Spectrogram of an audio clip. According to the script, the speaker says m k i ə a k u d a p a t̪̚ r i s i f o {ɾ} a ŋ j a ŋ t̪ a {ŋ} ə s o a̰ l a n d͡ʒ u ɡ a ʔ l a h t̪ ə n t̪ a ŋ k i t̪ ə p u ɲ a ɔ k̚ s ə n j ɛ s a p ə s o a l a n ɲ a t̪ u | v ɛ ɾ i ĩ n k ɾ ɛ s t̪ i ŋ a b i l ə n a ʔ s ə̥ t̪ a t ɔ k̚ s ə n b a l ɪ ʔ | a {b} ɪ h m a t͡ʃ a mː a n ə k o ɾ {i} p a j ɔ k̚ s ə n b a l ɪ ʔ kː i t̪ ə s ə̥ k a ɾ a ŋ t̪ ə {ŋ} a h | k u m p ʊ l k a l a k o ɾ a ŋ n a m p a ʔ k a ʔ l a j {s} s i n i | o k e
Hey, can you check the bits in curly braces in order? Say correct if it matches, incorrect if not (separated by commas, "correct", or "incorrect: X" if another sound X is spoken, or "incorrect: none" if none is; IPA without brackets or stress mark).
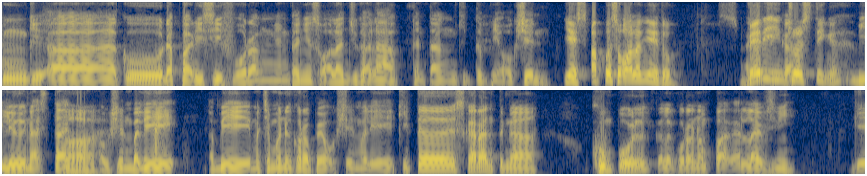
correct, incorrect: ɲ, correct, incorrect: a, correct, incorrect: f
